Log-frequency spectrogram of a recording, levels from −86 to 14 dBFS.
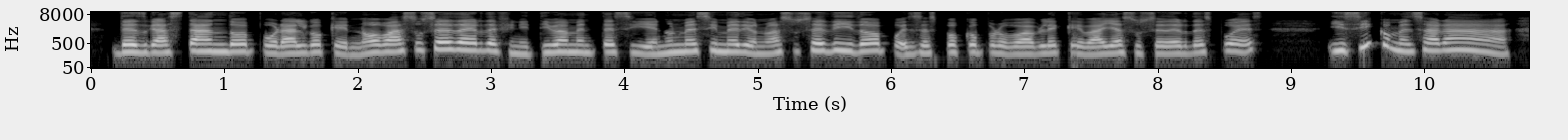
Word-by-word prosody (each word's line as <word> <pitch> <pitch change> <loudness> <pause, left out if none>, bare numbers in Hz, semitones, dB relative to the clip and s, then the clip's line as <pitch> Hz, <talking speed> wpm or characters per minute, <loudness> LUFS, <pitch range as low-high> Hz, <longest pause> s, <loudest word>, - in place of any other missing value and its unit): desgastando 230 +2 +3
por 210 -4 -2
algo 210 +3 +2
que 205 -4 -5
no 210 +6 0
va 235 0 +5
a 245 - +1
suceder, 275 0 +4
definitivamente, 230 0 -1
si 215 -3 -5
en 190 +2 -4
un 225 +1 0
mes 245 +1 -1
y 260 - -1
medio 230 -3 +1
no 195 +1 -7
ha 215 - -2
sucedido, 255 +1 +1
pues, 190 +5 -3
es 210 0 -4
poco 225 0 -3
probable 205 -1 -2
que 215 -2 -6
vaya 190 +3 0
a - - -2
suceder 200 -1 -4
después. 240 +4 -3 0.5
Y 255 +1 +1
sí, 360 - 0
comenzar 260 - 0
a 255 -8 0
230 Hz, 170 wpm, -18 LUFS, 210-250 Hz, 0.5 s, va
